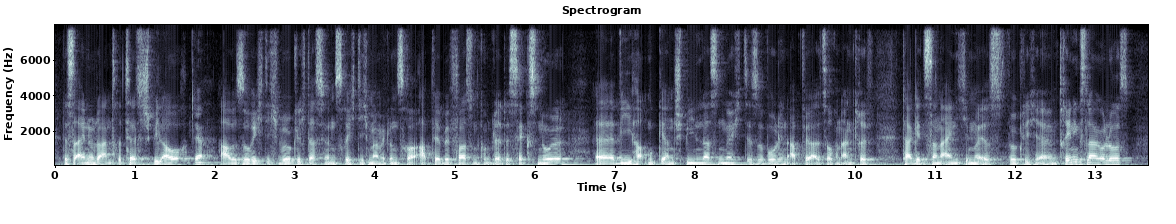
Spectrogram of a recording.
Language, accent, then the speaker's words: German; Heilbronn, Baden-Württemberg, Germany; Also ich komme äh, direkt aus Holkheim, bin, bin in Heilbronn geboren, das werden wahrscheinlich ein paar Leute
